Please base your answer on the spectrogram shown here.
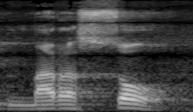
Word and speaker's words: Marazzo: you know in uh if you talk to a Spanish speaker here he will say that it's actually maraso in bass because the in Spanish I have a is I have a Spanish speaking grandson now so I'm an expert on this but frankly the double Zed is more Italian but that we felt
